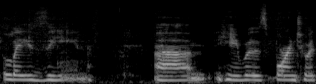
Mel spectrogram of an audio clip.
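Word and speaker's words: Lessines: He was born in 1898 in a small town in Belgium, pronounced Les Zines.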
